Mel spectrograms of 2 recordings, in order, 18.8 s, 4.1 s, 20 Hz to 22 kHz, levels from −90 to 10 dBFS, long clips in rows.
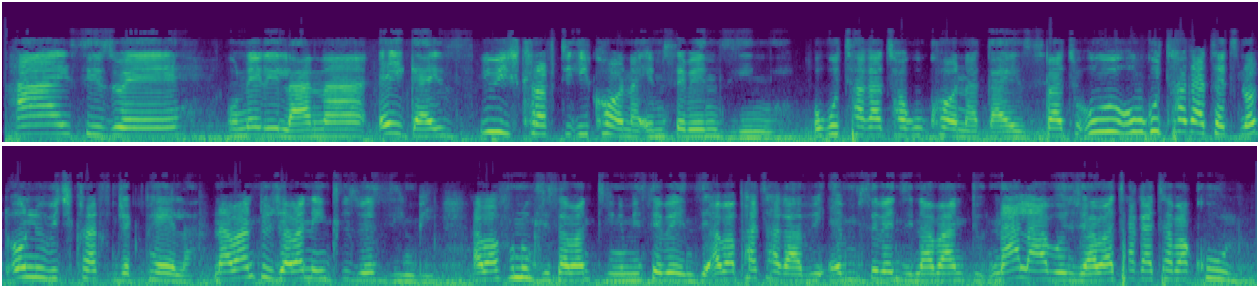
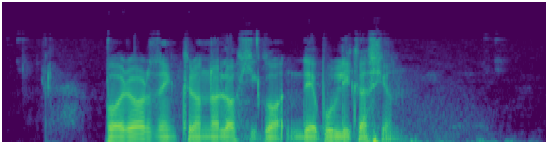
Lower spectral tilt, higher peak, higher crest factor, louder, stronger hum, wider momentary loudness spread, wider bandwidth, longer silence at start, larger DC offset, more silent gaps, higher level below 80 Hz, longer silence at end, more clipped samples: about the same, -5.5 dB/octave vs -6 dB/octave; about the same, -2 dBFS vs 0 dBFS; about the same, 12 dB vs 16 dB; about the same, -15 LUFS vs -15 LUFS; neither; second, 6 LU vs 9 LU; about the same, 9.6 kHz vs 9 kHz; second, 0 s vs 0.8 s; neither; neither; about the same, -34 dBFS vs -34 dBFS; second, 0 s vs 0.95 s; neither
